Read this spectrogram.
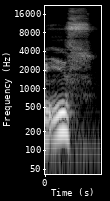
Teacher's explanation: اب یہاں پہ جو میں نے بتایا ہے حمزہ صاد زیر اس، تو یہ حروف صفیریہ میں سے صاد آ گیا اور حروف مستعلیہ میں سے صاد ہے، اس کو موٹا کر کے پڑھیں گے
